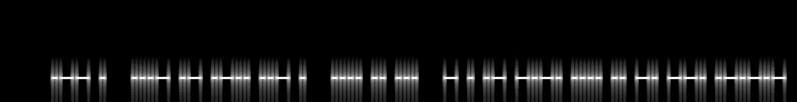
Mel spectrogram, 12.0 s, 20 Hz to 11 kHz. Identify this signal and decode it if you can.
Morse code, heard as a keyed tone, about 20 wpm, 700 Hz. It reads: WE VALUE HIS TEACHING.
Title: Sentences from Top 1100 Words 20wpm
